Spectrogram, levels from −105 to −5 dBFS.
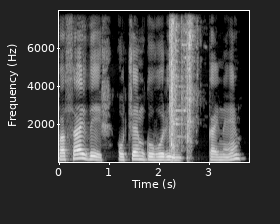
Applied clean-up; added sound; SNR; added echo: classical method spectral subtraction.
